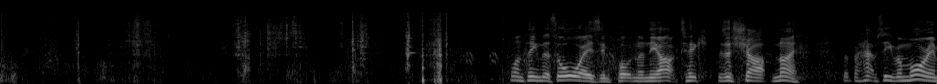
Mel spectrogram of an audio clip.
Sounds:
speech

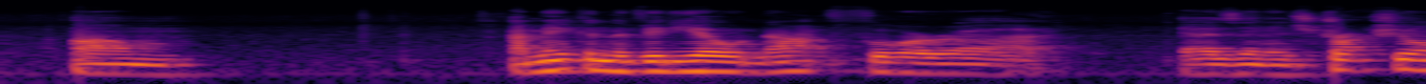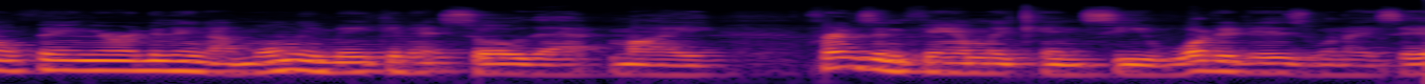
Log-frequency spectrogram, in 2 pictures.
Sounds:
speech

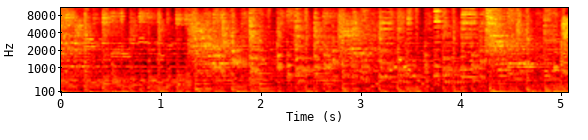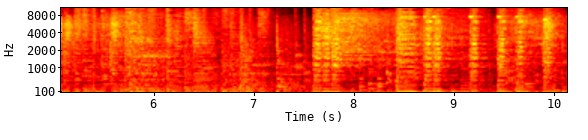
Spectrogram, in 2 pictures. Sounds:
music

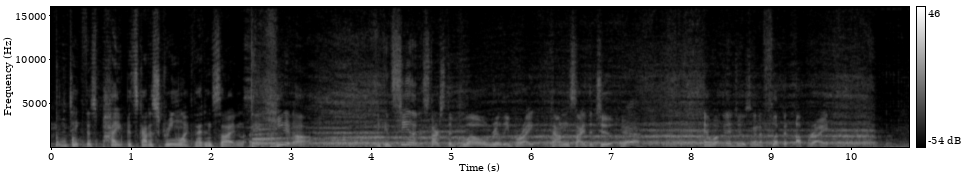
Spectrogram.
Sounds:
speech

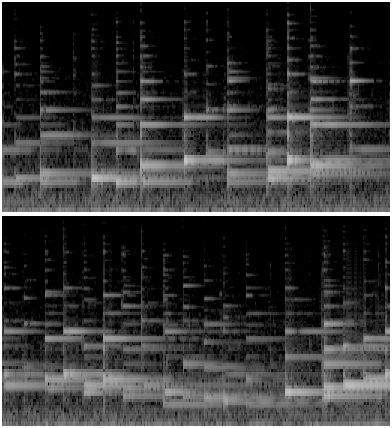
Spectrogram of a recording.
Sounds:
playing harp

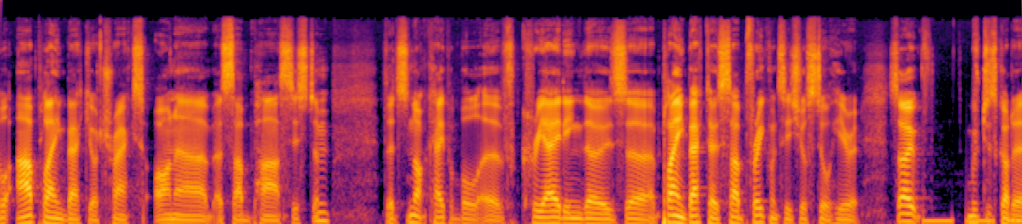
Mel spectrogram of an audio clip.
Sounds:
speech

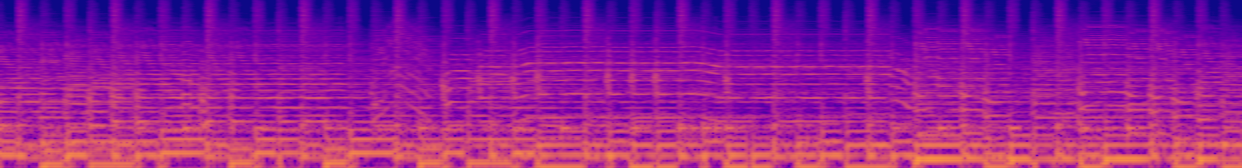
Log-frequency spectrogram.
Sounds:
music

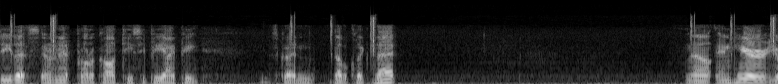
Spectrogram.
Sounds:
speech

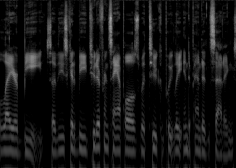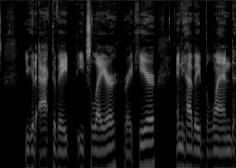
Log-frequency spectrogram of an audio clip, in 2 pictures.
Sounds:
speech

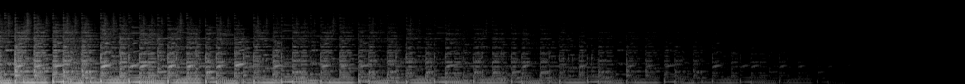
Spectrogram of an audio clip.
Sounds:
video game music, music

